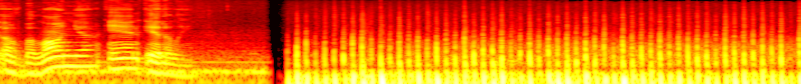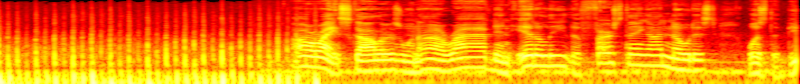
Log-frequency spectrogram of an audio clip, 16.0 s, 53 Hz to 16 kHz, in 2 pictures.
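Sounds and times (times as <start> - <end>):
rapid low thuds: 2.8 - 11.5.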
